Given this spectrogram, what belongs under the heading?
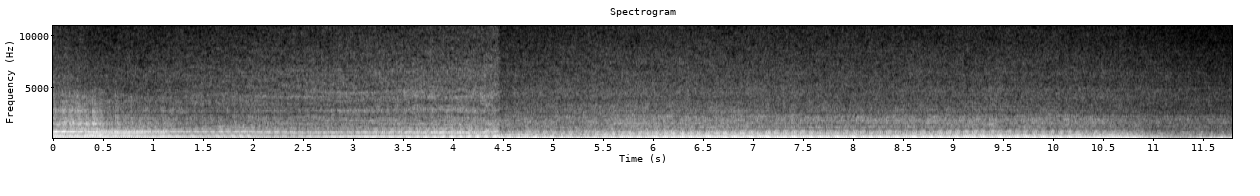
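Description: Tuned BMW X5M Competition SUV fitted with downpipes idles loudly and close, a deep steady rumble that shifts to a fuller, heavier drone partway through and holds, with no talking.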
